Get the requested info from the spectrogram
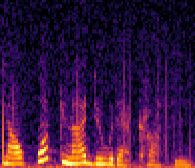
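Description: High-voiced, plucky young American woman. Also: big pitch swings, moderate pace. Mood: eager, scheming. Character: plucky, scheming young sweetheart living with her mama. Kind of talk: 1940s radio sitcom acting. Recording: hissy 1940s radio recording.

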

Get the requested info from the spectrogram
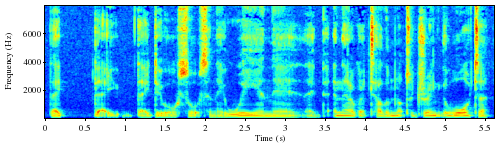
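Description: A man's voice: on the low side, big pitch swings, moderate pace, vocal fry, mellow, breathy edge. A man in his thirties, rambling through a comic vlog with dry, self-mocking asides and lots of ums. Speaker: vlogger.

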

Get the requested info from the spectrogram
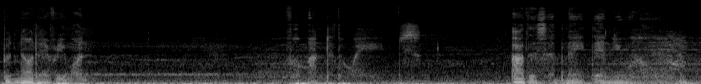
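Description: Very deep, haunted father. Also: exaggerated voice. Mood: hushed, mournful. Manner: hushed, breathy, slow and deliberate. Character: haunted, resigned father speaking a final confession. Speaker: narrator of an audio drama. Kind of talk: dramatic monologue, radio-log sign-off. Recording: audio drama with clear background ambience.

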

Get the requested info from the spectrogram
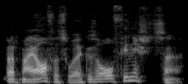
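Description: Male actor as humble office clerk, raspy edge, polite, earnest, hesitant, vintage radio drama. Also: medium pitch, lively intonation, a little fast. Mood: deferential. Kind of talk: 1940s radio drama acting.

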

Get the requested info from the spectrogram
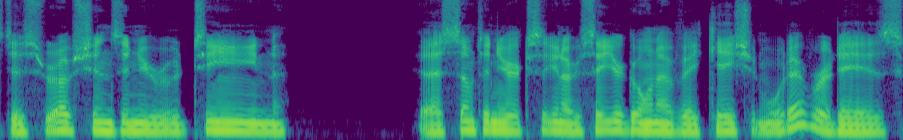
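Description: A man hosting a bedtime podcast who rambles in a meandering, halting way, stretching out some words slowly to lull listeners to sleep. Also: mid-range voice, creaky, no echo. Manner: meandering, halting, drifting into slow drawn-out words. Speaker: podcast host.

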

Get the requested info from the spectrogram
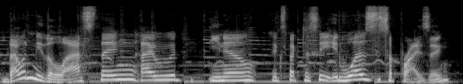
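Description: A man's voice: high voice, big pitch swings, moderate pace, darkish tone. A man hosting a podcast, reading aloud and chatting casually. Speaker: podcast host. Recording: music playing behind the voice.

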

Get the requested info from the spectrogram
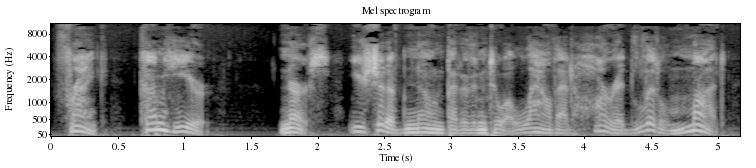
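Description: A man's voice: fairly low pitch, big pitch swings, moderate pace, breathy edge, dry recording, dull audio, voice pushed up. A man voicing a haughty, exasperated young society wife and mother, snappish and imperious, in an audiobook story. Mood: indignant, shrill.

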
